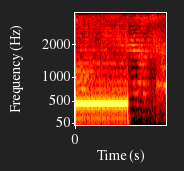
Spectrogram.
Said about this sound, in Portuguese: Chegou a notificação de atenção da chuva?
